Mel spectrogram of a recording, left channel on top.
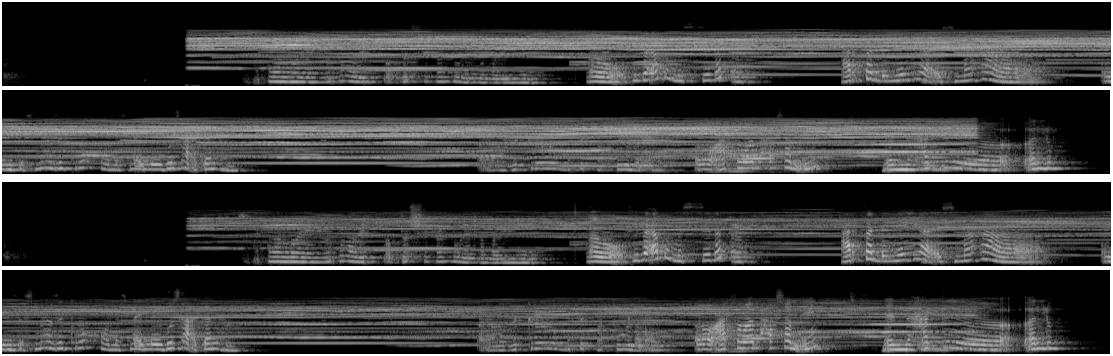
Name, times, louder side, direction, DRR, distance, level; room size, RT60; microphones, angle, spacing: sound 1, 1.8-20.9, left 10 dB, 85° left, 0.8 m, -23 dB
voice 1, 2.4-5.3 7.3-7.5 9.2-9.4 15.8-17.8 20.2-20.6, right 1 dB, 50° right, 2 dB, 1.6 m, -33 dB
voice 2, 5.8-7.3 8.4-10.4 11.0-13.5 18.0-19.3 19.7-21.6, right 2 dB, 30° right, 8 dB, 1.0 m, -26 dB
19.0 x 15.5 x 2.3 m, 0.66 s
head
